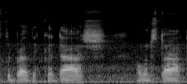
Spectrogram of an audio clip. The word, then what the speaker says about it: Kadash: The pronunciation is Kadash, and that's actually the way that I spell it, with a K-A, simply because my worldly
